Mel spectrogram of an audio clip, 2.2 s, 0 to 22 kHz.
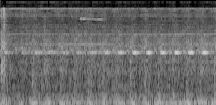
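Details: Brunswick A2 pinsetter turret indexing, checked after adjustments and tightening a bolt and nut. Steady low mechanical rumble with even, rapid clatter, no bangs or hesitation; turret indexes smoothly and sounds healthy.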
